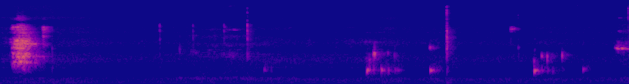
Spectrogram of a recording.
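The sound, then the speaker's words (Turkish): Water being drunk: after one louder opening burst, a string of faint, short wet clicks and swallowing sounds follows in separate bursts, with quiet gaps between them. “Su içeceğim.”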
